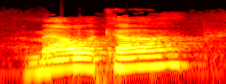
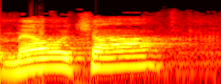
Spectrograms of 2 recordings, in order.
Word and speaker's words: Malachi: This is a book of Malachi, or if you don't like that, you can pronounce it Malachi. If you don't like that, you can pronounce it Malachi. Whatever you want to do.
